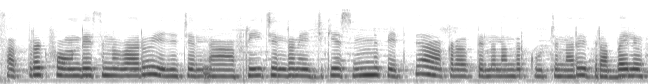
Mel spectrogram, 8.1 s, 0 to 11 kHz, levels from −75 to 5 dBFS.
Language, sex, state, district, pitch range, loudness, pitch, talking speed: Telugu, female, Andhra Pradesh, Srikakulam, 220-245 Hz, -24 LUFS, 230 Hz, 120 wpm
